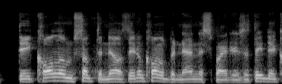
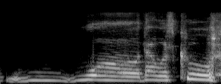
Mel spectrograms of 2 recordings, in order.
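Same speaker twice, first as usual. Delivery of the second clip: amazed; 7 semitones higher, much slower than usual. Retold or imitated. Retold reaction to owl catch.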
